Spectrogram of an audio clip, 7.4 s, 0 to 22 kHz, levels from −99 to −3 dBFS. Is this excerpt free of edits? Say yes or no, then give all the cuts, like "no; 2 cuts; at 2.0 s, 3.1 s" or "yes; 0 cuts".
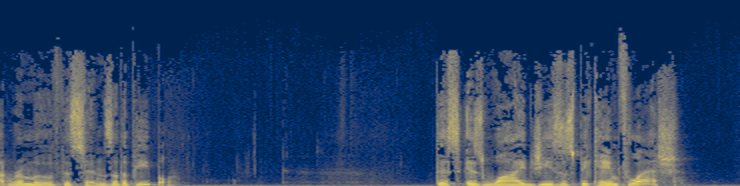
yes; 0 cuts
